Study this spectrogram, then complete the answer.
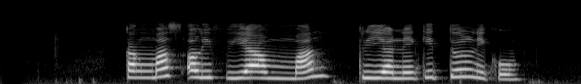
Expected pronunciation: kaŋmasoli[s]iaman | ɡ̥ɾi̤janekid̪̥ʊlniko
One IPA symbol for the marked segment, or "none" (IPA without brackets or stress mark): f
